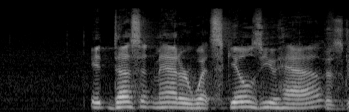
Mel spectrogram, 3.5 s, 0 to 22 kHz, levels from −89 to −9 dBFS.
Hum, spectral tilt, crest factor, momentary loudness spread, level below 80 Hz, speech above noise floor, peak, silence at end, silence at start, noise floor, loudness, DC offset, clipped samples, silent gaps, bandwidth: none; -4 dB/octave; 20 dB; 6 LU; -76 dBFS; 34 dB; -16 dBFS; 0 s; 0.9 s; -69 dBFS; -35 LUFS; under 0.1%; under 0.1%; none; 16.5 kHz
